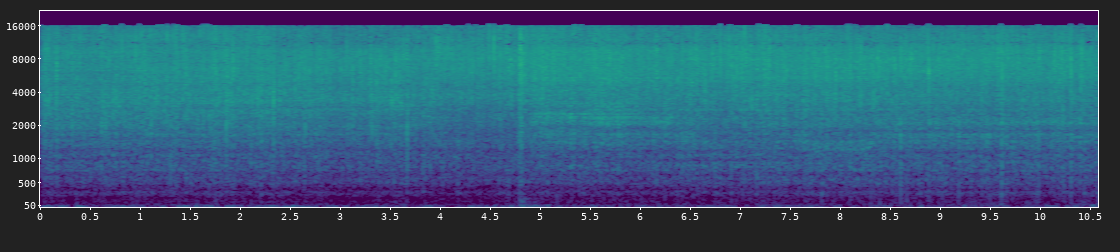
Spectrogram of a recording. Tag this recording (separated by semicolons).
pan; sizzling; chicken; sizzle; food; stove; kitchen; cook; frying; cooking; fry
